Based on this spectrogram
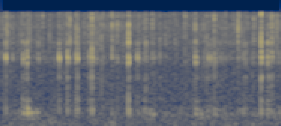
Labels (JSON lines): {"label": "ambient", "recorder": "HydroMoth"}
